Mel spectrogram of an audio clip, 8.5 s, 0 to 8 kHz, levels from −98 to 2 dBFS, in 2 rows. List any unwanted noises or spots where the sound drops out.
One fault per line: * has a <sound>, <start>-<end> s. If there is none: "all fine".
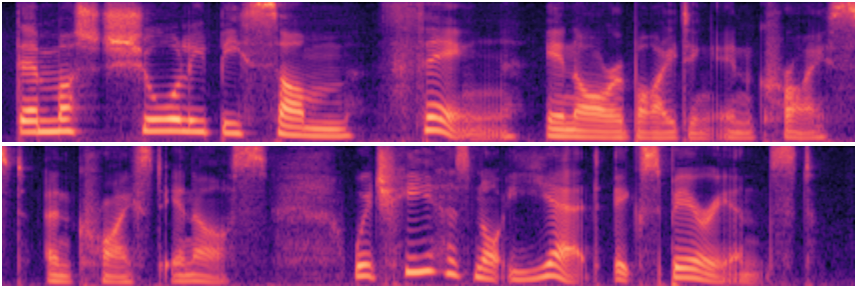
all fine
